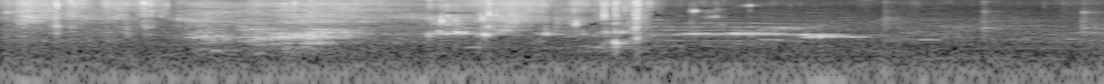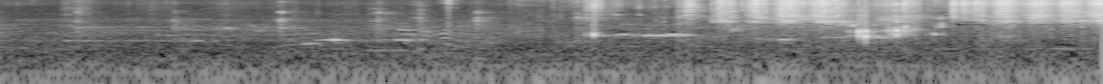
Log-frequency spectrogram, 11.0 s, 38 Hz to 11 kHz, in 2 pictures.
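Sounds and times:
water drips: 0:00.0 - 0:04.5, 0:07.4 - 0:11.0.

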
